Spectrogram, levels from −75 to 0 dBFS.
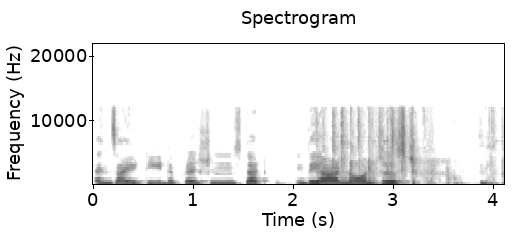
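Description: Repeated frames at 1.28 to 1.32 s: a single 21.3 ms slice of the speech plays three times in a row, which points to one compressed frame being written or sent twice more than it should. The result is a brief stutter that stretches the audio by 42.7 ms.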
